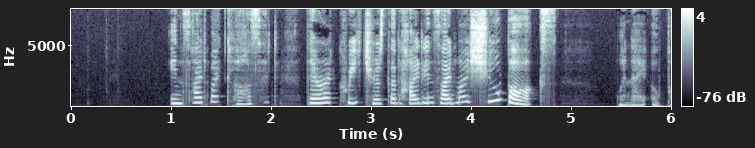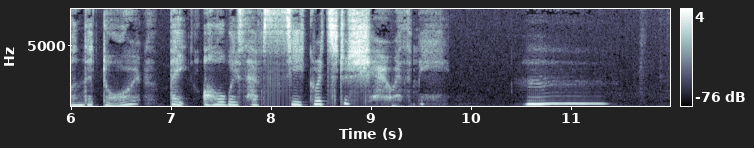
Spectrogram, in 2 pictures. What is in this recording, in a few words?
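Characters, English US; GoLocalise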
